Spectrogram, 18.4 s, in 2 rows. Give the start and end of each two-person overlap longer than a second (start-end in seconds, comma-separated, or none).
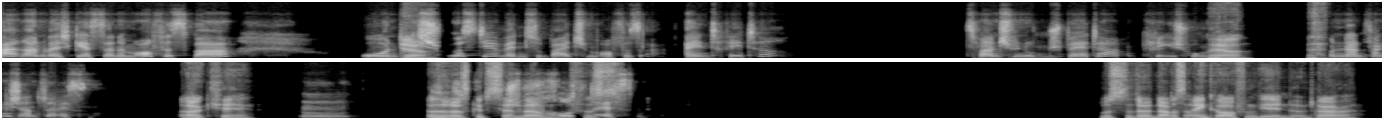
12.2-13.4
